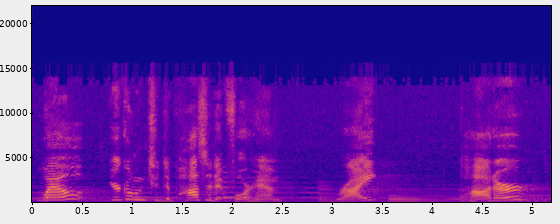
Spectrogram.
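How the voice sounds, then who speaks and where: An actress playing a principled, outspoken state bank examiner in a stage radio play, forthright and indignant. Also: female voice, high voice, lively intonation, slow pace. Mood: suspicious. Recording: reverberant theatre hall, music in recording.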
